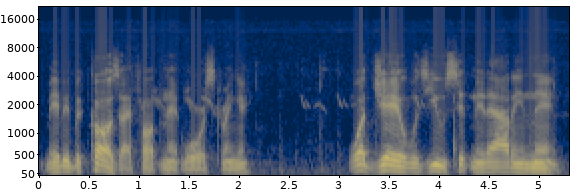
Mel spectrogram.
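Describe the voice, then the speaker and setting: Man as a gruff cavalry sergeant, dry muffled sound. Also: lowish voice, moderate pace, no echo, close to an everyday voice. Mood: stern, impatient. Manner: plain-spoken, folksy grammar, barking discipline. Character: gruff, no-nonsense cavalry sergeant, loyal and stern. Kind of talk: old-time radio western acting. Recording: muffled vintage radio recording.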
